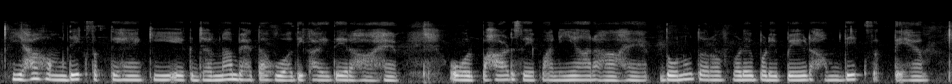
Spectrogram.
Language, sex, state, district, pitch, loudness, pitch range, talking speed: Hindi, male, Himachal Pradesh, Shimla, 205 Hz, -17 LUFS, 195-210 Hz, 190 wpm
